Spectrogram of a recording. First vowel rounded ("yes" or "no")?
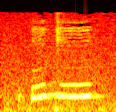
no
